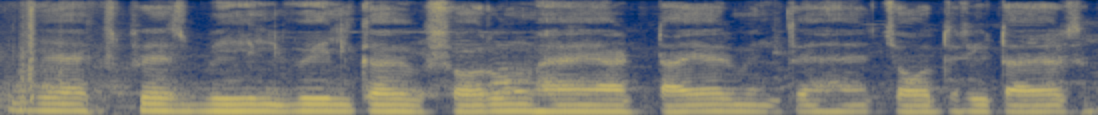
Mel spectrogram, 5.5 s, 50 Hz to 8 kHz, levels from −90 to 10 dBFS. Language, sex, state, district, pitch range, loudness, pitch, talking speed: Hindi, male, Haryana, Jhajjar, 115-125 Hz, -15 LUFS, 120 Hz, 155 wpm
